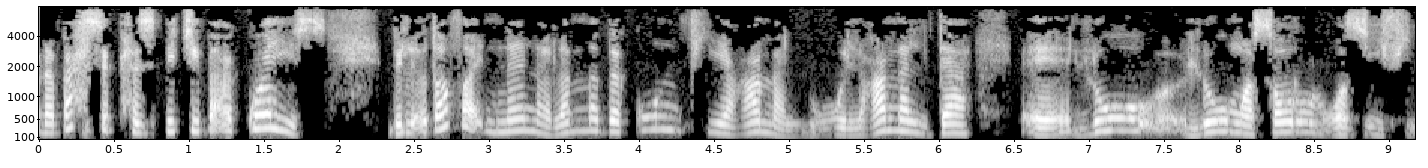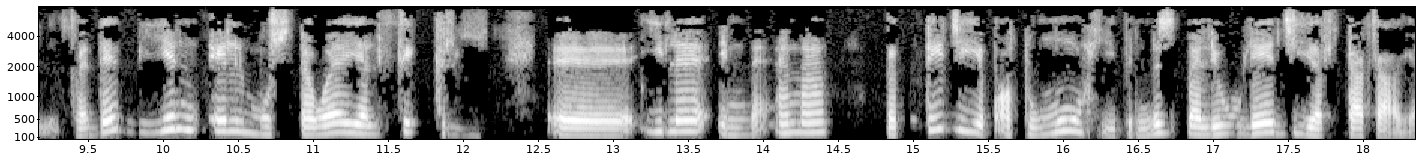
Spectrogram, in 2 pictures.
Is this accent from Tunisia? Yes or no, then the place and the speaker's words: no; Egypt; هذا القانون اللي موجود عندنا في مصر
